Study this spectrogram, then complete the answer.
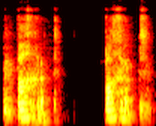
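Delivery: पखरत with p plus kh for bh; Russian spelling reading. Shown as a demonstration. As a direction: sound out पखरत as written in Russian. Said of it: "रूसी भाषा से लिखा जाता है".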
